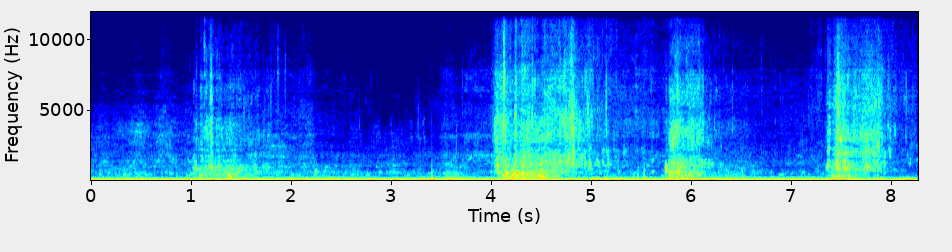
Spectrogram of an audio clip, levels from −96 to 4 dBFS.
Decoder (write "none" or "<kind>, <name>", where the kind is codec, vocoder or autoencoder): vocoder, Vocos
